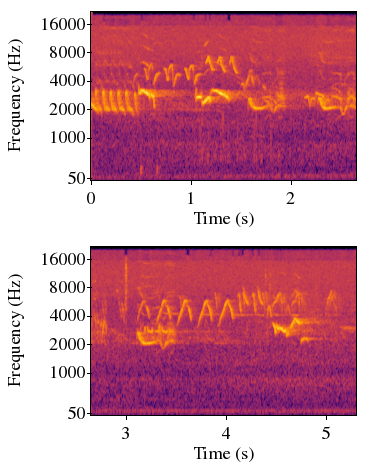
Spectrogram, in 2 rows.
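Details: Northern mockingbird singing in Savannah, New York, on 23 May 2021, making many sounds: short whistled phrases, each repeated a few times in quick succession, with zigzagging and sliding notes separated by brief pauses, over a faint steady hum.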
